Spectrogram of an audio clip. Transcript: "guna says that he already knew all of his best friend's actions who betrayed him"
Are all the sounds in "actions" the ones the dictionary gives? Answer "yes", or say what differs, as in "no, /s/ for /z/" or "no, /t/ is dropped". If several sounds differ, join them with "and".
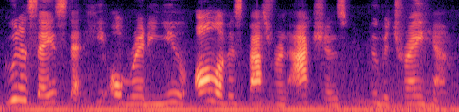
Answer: yes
